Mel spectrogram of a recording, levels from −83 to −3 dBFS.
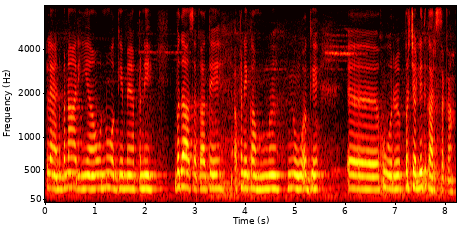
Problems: constant background noise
